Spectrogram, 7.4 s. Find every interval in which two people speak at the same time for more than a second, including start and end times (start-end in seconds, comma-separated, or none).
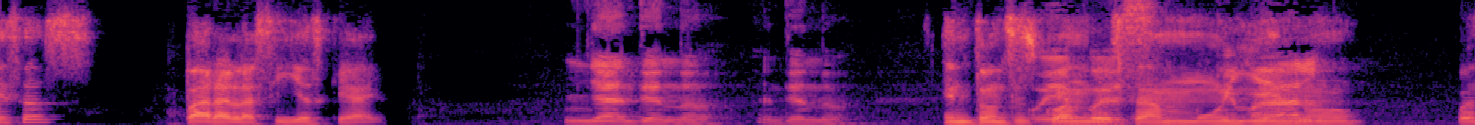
5.1-6.7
